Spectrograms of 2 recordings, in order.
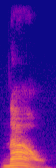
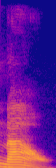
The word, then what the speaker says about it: now: Oke, I'm sitting near the window now. I'm sitting near the window now. Window. Ini window, tapi ini now, bukan no. Jadi bedakan itu. Ini O dibaca, ini ow. Nah ya kan?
